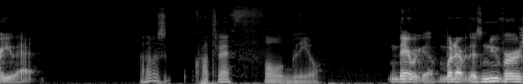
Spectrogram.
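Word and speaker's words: Quadrifoglio: Quadrifugila? That was How do you pronounce that? Nathan, where are you at? that was Quatrefoglio.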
